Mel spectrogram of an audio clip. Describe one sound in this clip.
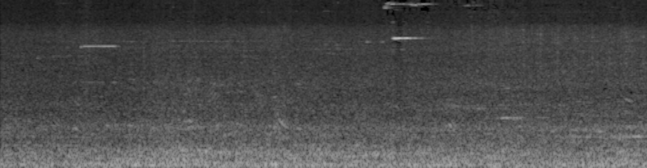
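Motorbike engines hum and idle nearby.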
